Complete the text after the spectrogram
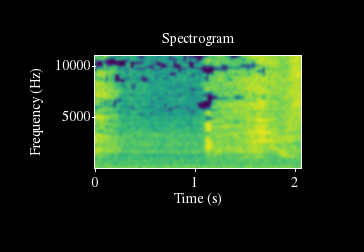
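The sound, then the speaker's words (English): A bag's zipper is drawn open in one short rasping pull over a steady low background hum. “Well, slide the zipper open.”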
